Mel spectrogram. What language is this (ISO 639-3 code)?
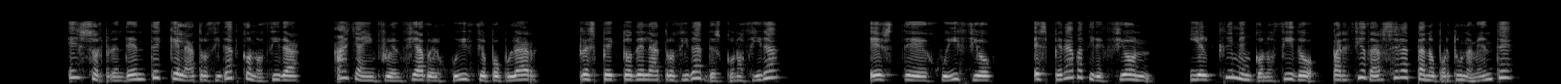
spa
